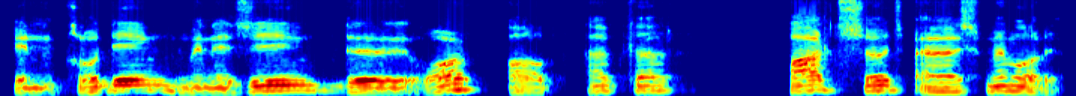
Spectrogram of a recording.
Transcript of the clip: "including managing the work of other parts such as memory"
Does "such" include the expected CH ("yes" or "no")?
yes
